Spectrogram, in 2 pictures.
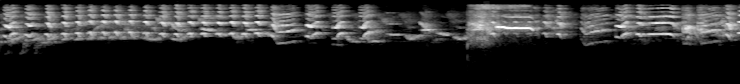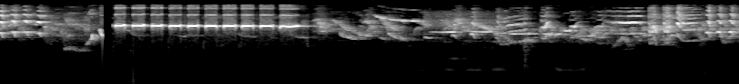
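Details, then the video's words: Captive white-rumped shama (murai batu) from a Pangandaran breeding facility, described as back in top form after moulting and fat surgery, sings a lure song: dense, fast varied whistled phrases and rapid trills, with one long sustained high whistle midway. "suara pancingan murai batu"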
